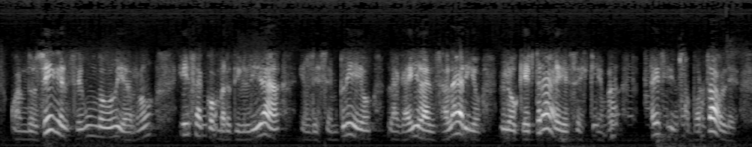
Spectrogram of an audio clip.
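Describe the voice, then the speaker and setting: Here a man with an unremarkable speaking voice talks fairly slowly at a fairly high pitch, with lively intonation and big swings in loudness. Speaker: political economy commentator. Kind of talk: explanatory interview.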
